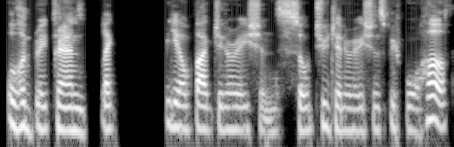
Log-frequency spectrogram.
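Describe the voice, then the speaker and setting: A woman in her thirties with a South African accent talks as a podcast guest. Her voice sits a bit low, and she works through ideas slowly and earnestly, asking herself questions as she goes. The sound is dry and close, with no room echo. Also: little pitch movement. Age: 30s. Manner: earnest, searching, with repeated questions. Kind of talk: reflective interview talk.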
